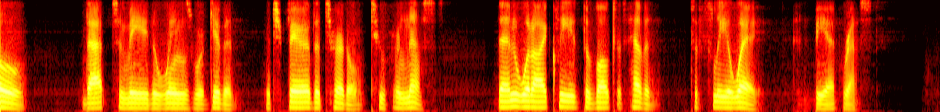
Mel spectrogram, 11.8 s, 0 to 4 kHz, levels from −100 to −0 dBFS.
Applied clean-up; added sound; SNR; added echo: neural separator model SepFormer WHAMR!.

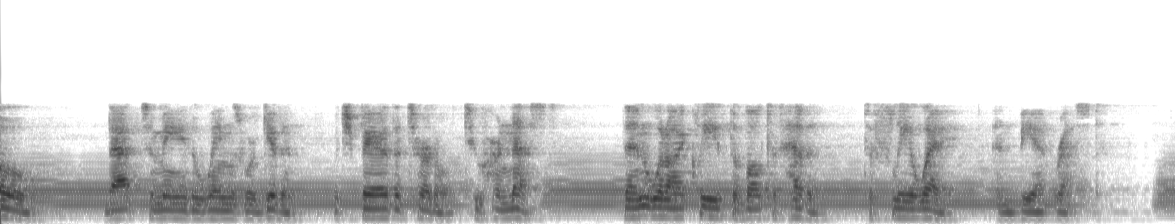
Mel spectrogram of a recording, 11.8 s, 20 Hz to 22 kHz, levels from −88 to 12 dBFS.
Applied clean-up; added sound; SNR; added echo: none; Brass instrument; 10 dB; reverberation time 2.0 s.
